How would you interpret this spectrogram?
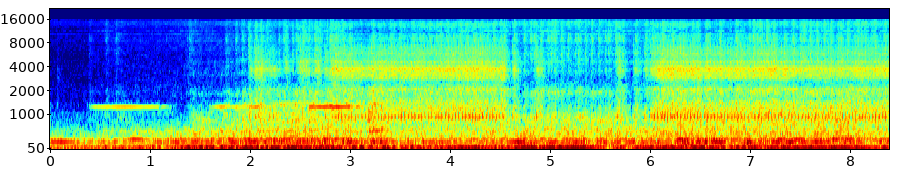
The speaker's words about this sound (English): Construction going on in front of his house, and we played a clip of how loud it is in his office. You have that there?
